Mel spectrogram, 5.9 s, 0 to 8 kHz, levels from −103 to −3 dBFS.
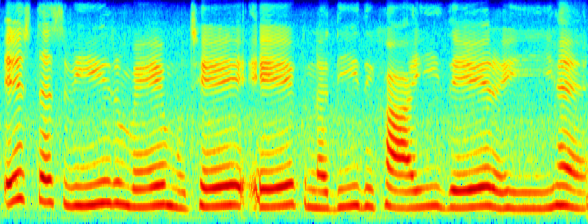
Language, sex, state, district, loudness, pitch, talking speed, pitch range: Hindi, female, Madhya Pradesh, Katni, -14 LUFS, 250 Hz, 100 wpm, 230-260 Hz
